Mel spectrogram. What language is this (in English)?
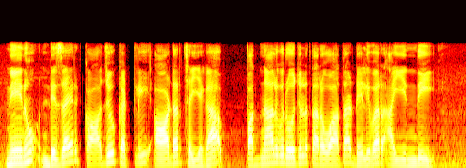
Telugu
